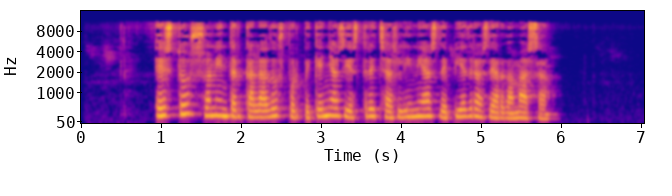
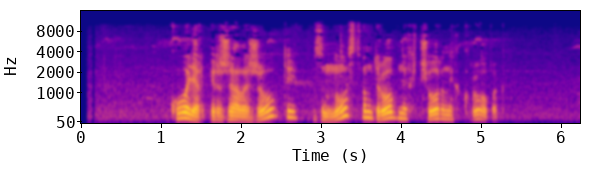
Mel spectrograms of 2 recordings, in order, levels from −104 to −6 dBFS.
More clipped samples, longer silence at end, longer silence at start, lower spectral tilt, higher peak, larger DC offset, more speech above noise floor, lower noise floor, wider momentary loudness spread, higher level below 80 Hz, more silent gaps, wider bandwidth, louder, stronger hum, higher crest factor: neither; first, 1.2 s vs 1.05 s; second, 0.95 s vs 1.15 s; second, -2.5 dB/octave vs -6 dB/octave; first, 0 dBFS vs -8 dBFS; neither; first, 58 dB vs 40 dB; first, -81 dBFS vs -64 dBFS; about the same, 11 LU vs 12 LU; first, -72 dBFS vs -78 dBFS; neither; about the same, 11.5 kHz vs 10.5 kHz; about the same, -23 LUFS vs -25 LUFS; neither; first, 24 dB vs 18 dB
